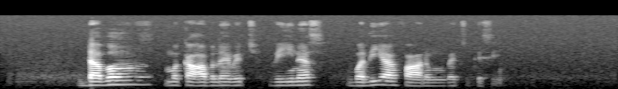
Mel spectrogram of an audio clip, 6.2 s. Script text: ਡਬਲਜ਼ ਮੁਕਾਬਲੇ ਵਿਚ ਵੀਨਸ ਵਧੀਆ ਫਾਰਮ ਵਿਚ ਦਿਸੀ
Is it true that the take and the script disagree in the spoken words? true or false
false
